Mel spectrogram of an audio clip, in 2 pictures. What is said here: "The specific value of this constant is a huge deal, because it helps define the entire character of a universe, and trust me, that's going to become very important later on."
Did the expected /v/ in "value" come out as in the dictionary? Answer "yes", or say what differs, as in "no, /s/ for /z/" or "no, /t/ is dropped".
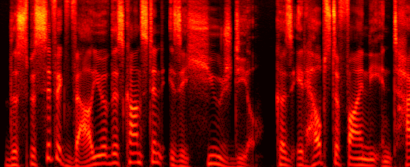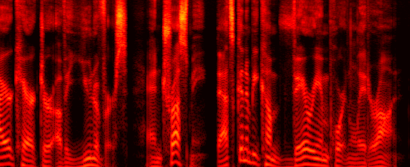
yes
